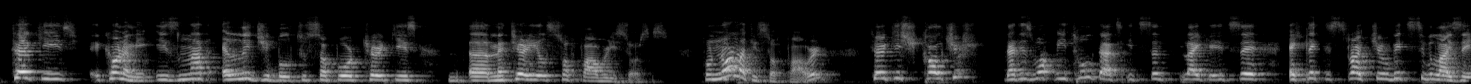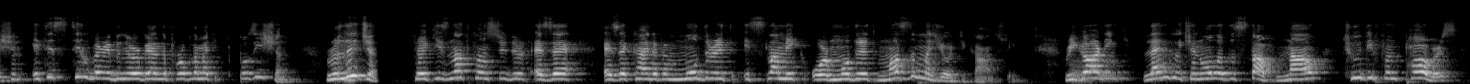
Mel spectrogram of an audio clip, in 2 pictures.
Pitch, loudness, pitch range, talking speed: 250 Hz, -23 LUFS, 215-275 Hz, 150 wpm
